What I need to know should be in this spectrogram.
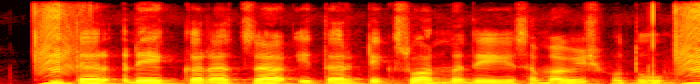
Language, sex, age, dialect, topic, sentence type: Marathi, male, 25-30, Varhadi, banking, statement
